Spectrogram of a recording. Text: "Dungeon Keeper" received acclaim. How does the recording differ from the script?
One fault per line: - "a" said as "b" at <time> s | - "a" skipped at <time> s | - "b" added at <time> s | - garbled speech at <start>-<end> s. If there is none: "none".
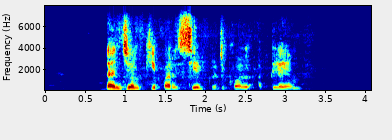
- "critical" added at 2.0 s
